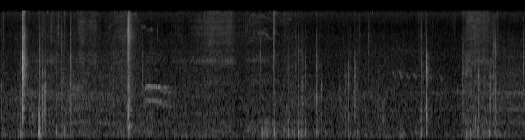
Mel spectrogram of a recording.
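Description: Faint, scattered clicks and taps of charger leads and plug connectors being handled and plugged in to hook a LiPo battery up to a balance charger, in an otherwise quiet room.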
